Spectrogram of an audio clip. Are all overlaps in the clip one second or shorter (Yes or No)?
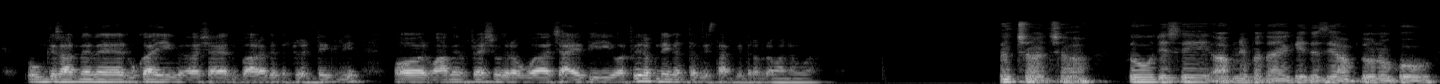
Yes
